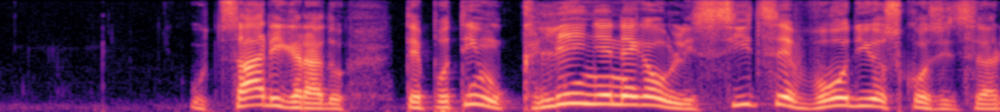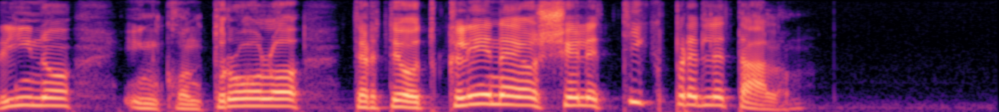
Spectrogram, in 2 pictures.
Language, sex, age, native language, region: Slovenian, male, 50-59, Slovenian, Central Slovenia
